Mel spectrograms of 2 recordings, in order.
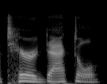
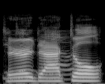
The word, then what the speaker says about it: pterodactyl: can't you hear a pterodactyl go to the bathroom why because the p is silent don't get it I know you get it pterodactyl is spelled p t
